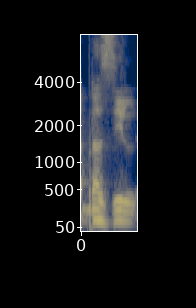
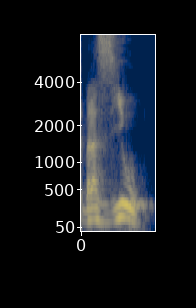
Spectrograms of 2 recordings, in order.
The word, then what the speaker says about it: Brasil: Eu falei não, S não é Brasil, é Brasil. Tem o L no final da palavra se pronuncia como eh U, né?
